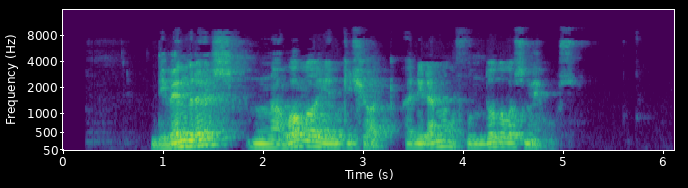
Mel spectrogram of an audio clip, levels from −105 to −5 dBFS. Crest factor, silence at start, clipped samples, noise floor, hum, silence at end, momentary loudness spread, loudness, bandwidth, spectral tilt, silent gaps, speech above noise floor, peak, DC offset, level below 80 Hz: 20 dB; 0.9 s; under 0.1%; -85 dBFS; none; 1.05 s; 15 LU; -27 LUFS; 9.2 kHz; -6.5 dB/octave; none; 58 dB; -8 dBFS; under 0.1%; -56 dBFS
